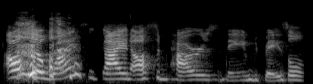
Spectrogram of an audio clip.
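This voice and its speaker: A woman's voice: fairly high pitch, sing-song, moderate pace, bright, forceful tone. A woman co-hosting a livestream podcast, bantering casually and teasing her co-host.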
